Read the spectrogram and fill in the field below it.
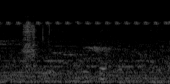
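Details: Cricket at night: a steady high, thin pulsing tone, about ten even beats per second, with a short louder rustle or thump near the start.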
